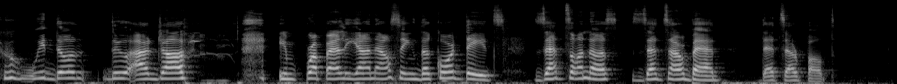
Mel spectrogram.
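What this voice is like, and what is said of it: Put-on French accent. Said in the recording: “giving him a French accent... Was it good? I thought it was pretty good.”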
